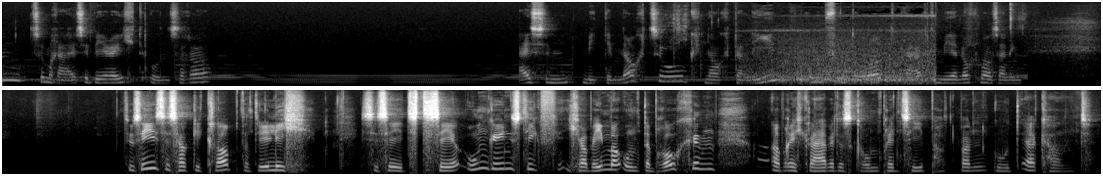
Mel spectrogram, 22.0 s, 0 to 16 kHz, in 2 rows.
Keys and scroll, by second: 10.1 Escape.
